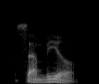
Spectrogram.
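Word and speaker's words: Samael: We refer to him usually as the Samech Mem, which is basically pronounced like the English word Sam. Sam Samiel is his name.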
